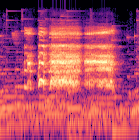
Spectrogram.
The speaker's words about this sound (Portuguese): O galo cantou. Ele veio avisar está na hora da leitura.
